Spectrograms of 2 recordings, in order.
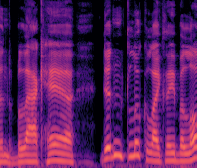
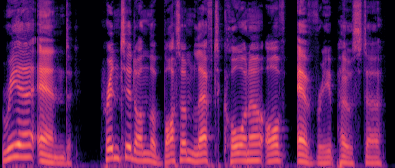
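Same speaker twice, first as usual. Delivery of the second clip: usual speaking voice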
